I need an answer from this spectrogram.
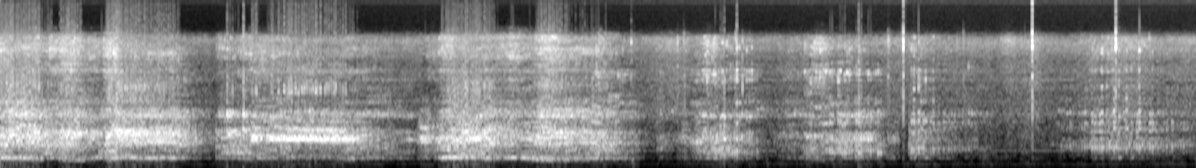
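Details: A lion's drawn-out roars rise and fall in rolling waves roughly every two seconds, loud and raspy at first, then tapering into softer, intermittent grunts toward the end.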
